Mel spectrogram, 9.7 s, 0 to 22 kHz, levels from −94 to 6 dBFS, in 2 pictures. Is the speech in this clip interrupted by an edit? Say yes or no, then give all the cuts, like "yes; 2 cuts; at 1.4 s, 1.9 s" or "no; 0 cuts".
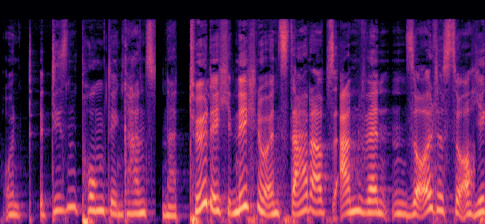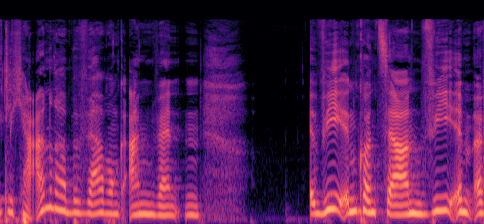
yes; 3 cuts; at 1.5 s, 4.1 s, 4.7 s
